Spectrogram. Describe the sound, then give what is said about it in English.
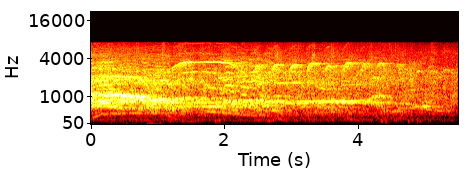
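An audience giving a standing ovation to welcome a guest, dense sustained applause with whoops and cheers that eases slightly toward the end. “Can we get to our feet and do a real American-style welcome for Andy?”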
